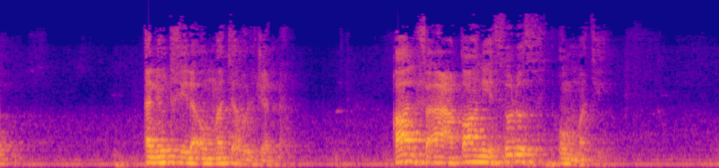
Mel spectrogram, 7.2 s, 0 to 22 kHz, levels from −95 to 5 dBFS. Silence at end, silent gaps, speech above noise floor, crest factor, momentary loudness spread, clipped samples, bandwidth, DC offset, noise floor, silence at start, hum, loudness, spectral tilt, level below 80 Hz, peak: 0 s; none; 23 dB; 20 dB; 23 LU; under 0.1%; 15 kHz; under 0.1%; -39 dBFS; 0 s; none; -17 LUFS; -6.5 dB/octave; -46 dBFS; 0 dBFS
